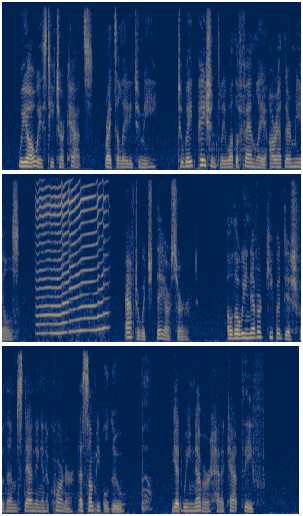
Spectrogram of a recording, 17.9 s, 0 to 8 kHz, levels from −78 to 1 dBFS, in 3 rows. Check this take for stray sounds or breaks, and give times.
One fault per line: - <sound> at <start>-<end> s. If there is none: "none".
- squeak at 6.6-8.2 s
- cough at 14.7-15.0 s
